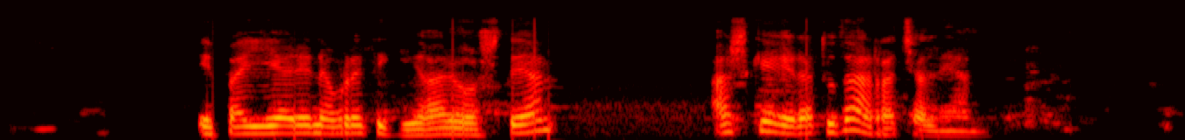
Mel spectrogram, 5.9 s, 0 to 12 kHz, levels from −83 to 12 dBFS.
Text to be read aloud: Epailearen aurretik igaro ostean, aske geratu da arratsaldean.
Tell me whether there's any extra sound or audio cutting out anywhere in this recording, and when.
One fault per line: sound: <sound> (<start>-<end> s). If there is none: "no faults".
no faults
